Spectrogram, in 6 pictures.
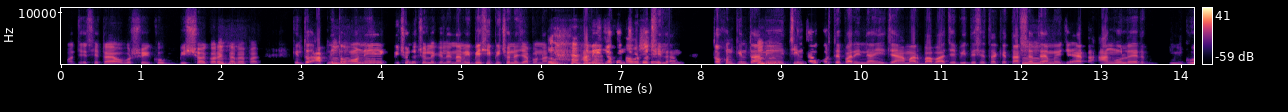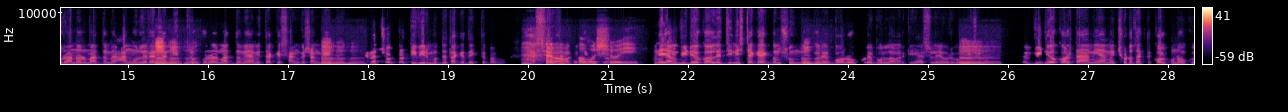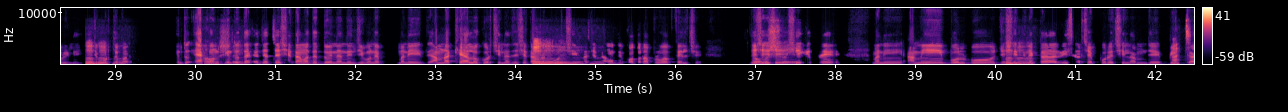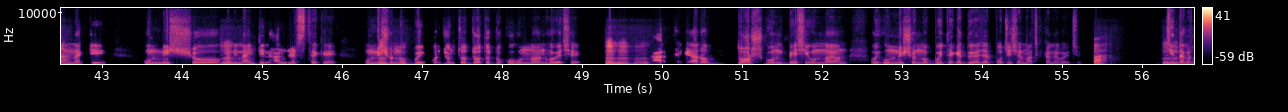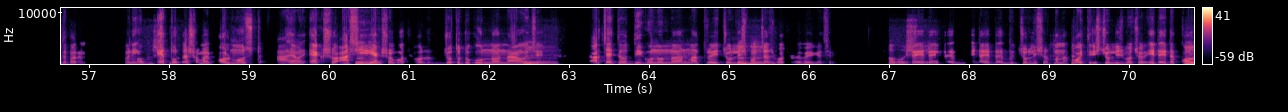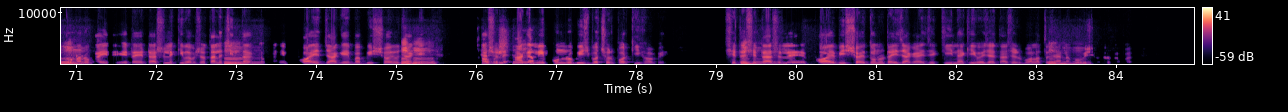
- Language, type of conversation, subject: Bengali, unstructured, বিজ্ঞান কীভাবে আমাদের দৈনন্দিন জীবনে অবদান রাখে?
- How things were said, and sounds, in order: static; unintelligible speech; chuckle; "নৃত্য" said as "নিত্র"; "সঙ্গে" said as "সাঙ্গে"; chuckle; drawn out: "উনিশশো"; scoff; distorted speech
